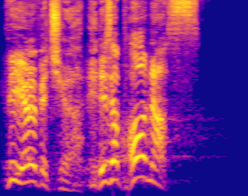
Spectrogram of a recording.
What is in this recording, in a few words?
Male Ethereal Play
